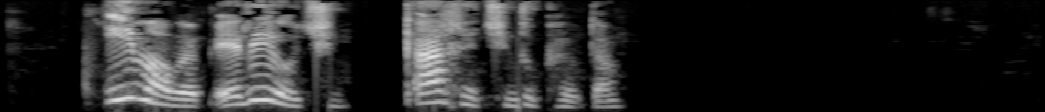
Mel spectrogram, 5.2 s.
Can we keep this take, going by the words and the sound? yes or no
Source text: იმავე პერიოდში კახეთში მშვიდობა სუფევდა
no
